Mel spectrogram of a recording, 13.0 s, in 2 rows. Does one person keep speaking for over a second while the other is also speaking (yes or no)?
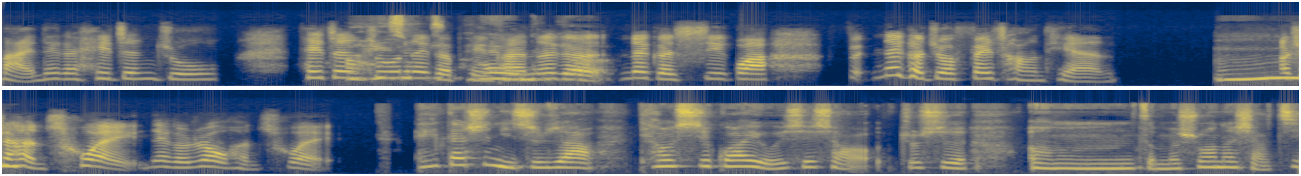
yes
